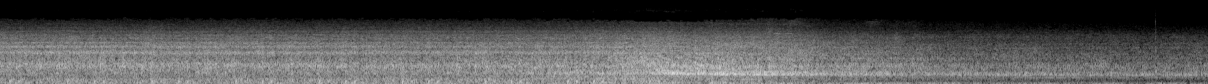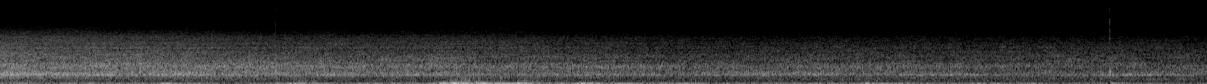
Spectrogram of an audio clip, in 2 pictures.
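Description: InterCity 225 train hauled by a Class 91 electric locomotive passing at speed, with a loud rush and clatter of wheels on rail. A tone drops in pitch as the loudest part goes by about seven seconds in, and the sound then fades away.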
